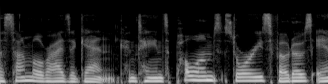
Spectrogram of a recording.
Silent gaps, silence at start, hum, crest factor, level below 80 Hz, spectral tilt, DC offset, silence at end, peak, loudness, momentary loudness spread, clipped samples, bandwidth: none; 0 s; none; 12 dB; -52 dBFS; -7 dB/octave; under 0.1%; 0 s; -6 dBFS; -19 LUFS; 5 LU; under 0.1%; 11.5 kHz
